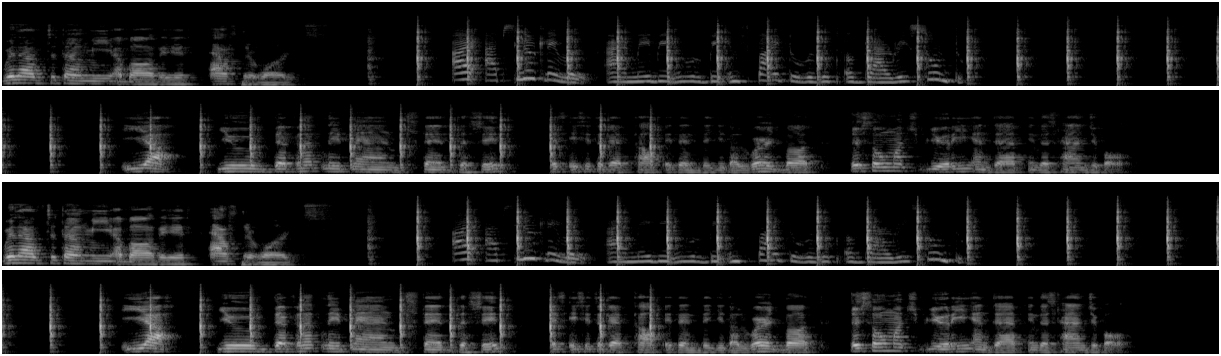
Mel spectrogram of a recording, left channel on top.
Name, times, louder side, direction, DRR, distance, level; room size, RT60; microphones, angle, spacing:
voice 1, 0.0-3.2 13.4-13.9 14.3-17.2 17.7-20.2 20.7-23.4, right 3 dB, 50° right, 11 dB, 1.1 m, -33 dB
sound 1, 3.7-3.8 4.1-4.3 4.6-4.8 5.1-5.3 5.6-5.8 6.1-6.3 6.6-6.8 7.1-7.3 7.6-7.8 8.1-8.3 8.6-8.8 9.1-9.3 9.6-9.8 10.1-10.3 10.6-10.8 11.1-11.3 11.6-11.8 12.1-12.3 12.6-12.8 13.1-13.3 13.6-13.8 14.1-14.3 14.6-14.8 15.1-15.3 15.6-15.8 16.1-16.3 16.6-16.8 17.1-17.3 17.6-17.8 18.1-18.3 18.6-18.8, right 4 dB, 15° right, 0.4 m, -26 dB
voice 2, 4.5-9.6, equal, 60° left, 11 dB, 1.0 m, -40 dB
13.5 x 6.2 x 2.5 m, 0.32 s
head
